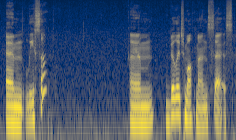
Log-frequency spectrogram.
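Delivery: normal talking voice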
